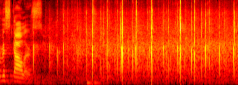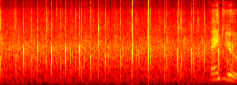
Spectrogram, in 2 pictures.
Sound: applause

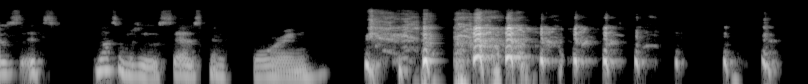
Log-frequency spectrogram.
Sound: laughs

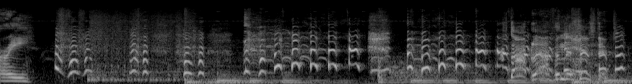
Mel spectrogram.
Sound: Courtney Giggling

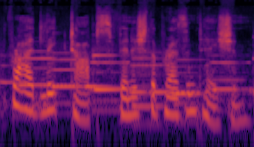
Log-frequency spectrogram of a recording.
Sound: voiceover

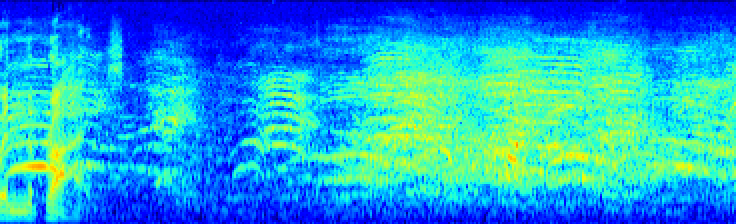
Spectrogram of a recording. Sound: members of crowd yelling out

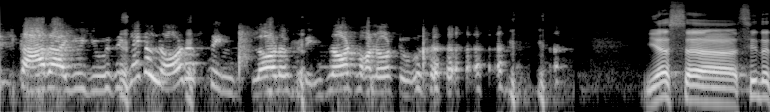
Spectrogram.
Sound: both laugh; both laugh

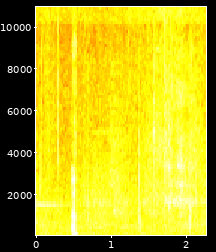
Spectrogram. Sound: laugh

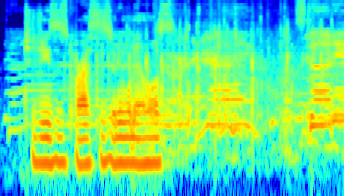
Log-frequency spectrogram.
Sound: congregation claps

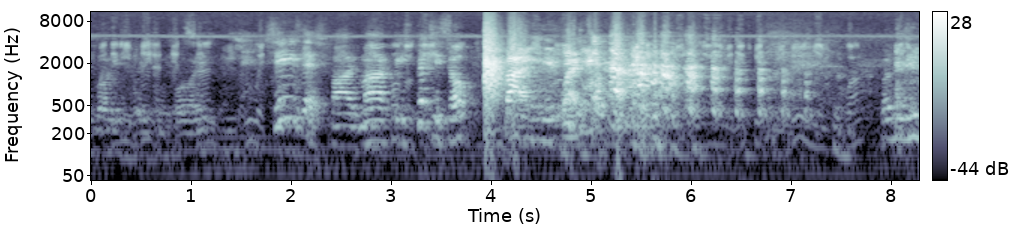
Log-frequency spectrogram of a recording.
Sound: laughter

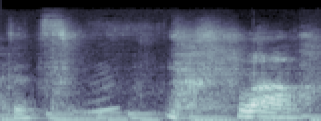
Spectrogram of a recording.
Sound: wheezes

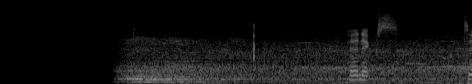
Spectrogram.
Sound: crowd noise

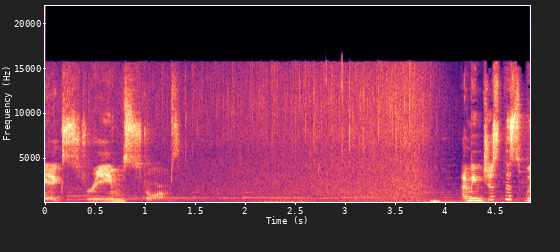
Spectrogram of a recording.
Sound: background music; quiet rainfall sound increasing

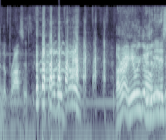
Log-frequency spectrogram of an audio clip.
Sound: laughs

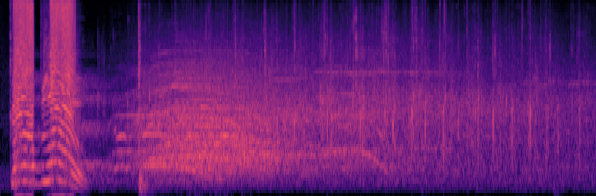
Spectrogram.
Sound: audience clapping

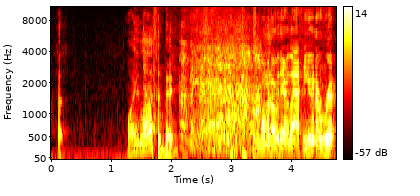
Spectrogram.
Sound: audience laughing

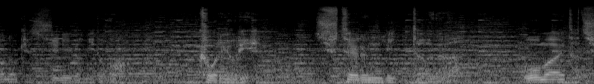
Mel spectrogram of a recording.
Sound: speaking in foreign language

